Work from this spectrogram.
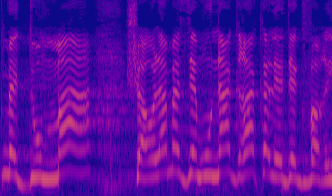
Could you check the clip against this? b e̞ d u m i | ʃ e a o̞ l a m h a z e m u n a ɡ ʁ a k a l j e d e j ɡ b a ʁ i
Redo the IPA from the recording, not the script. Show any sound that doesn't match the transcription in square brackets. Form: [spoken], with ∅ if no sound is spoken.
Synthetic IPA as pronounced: [m] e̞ d u m [a] | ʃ e a o̞ l a m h a z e m u n a ɡ ʁ a k a l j e d e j ɡ [v] a ʁ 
